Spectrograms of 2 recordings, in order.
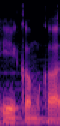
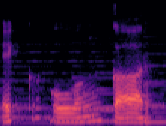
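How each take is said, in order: First: A short 'a' vowel follows 'ek'. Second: A long 'o' vowel follows 'ek'. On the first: The speaker calls it wrong. "ना ही यह एकमकार है" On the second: The speaker calls it right. "ओ लंबा फिर अंकार"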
